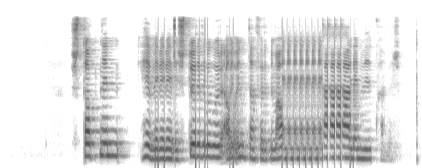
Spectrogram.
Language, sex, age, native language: Icelandic, female, 40-49, Icelandic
